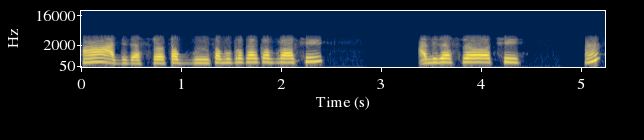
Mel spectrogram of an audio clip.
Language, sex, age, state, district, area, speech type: Odia, female, 45-60, Odisha, Nayagarh, rural, conversation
